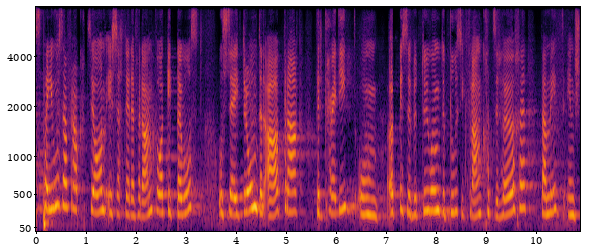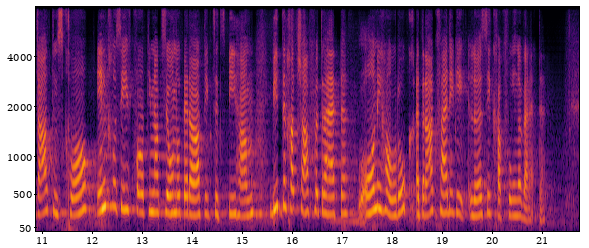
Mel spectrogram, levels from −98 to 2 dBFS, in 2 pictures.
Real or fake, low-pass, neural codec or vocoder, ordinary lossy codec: fake; none; codec, 16 kHz, 1 kbps, X-Codec, HuBERT features, trained on balanced general audio; none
